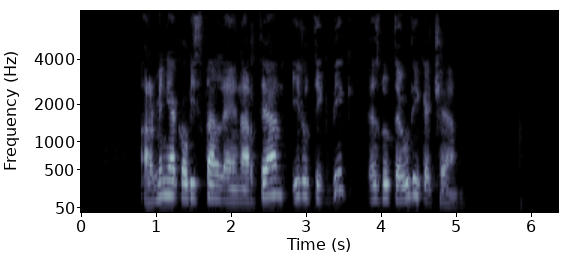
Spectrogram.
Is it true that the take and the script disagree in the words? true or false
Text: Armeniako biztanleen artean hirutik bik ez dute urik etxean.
false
